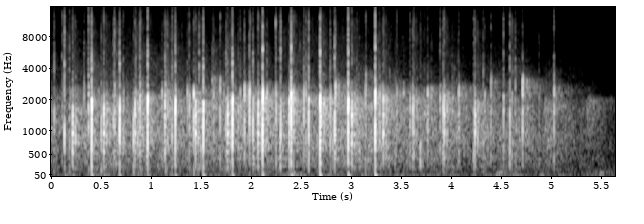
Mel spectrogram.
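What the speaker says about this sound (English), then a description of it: "let's give her a round of applause and a congratulations and best of luck" Applause fills a council meeting room: a crowd claps steadily and briskly for several seconds, then thins out and fades away.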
